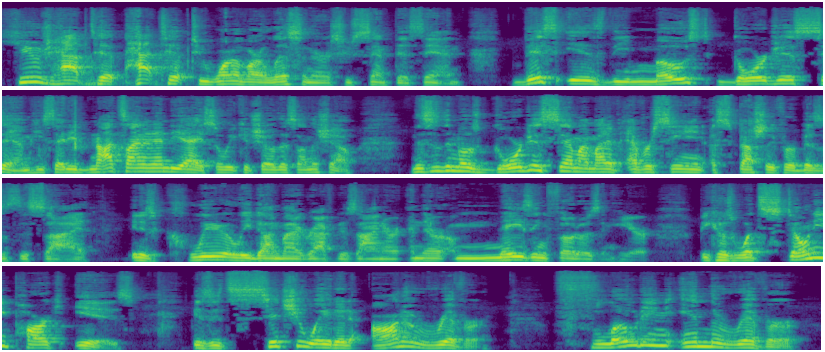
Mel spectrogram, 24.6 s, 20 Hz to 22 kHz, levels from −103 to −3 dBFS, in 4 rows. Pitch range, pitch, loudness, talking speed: 120-160 Hz, 135 Hz, -19 LUFS, 200 wpm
